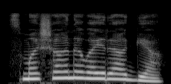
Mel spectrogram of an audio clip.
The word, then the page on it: ಸ್ಮಶಾನವೈರಾಗ್ಯ: smaśana vairāgya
